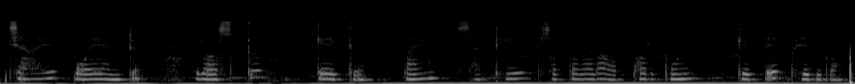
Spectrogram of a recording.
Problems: none marked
